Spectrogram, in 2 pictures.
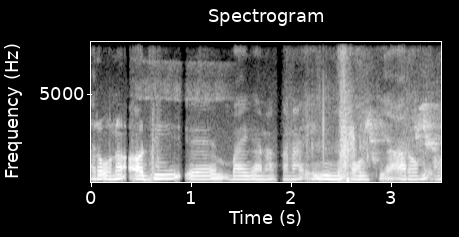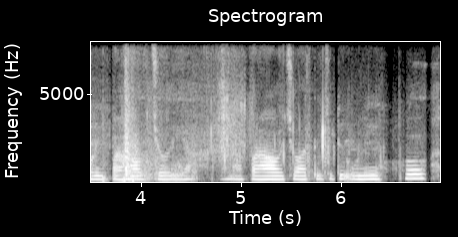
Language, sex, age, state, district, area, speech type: Santali, female, 30-45, Jharkhand, East Singhbhum, rural, spontaneous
